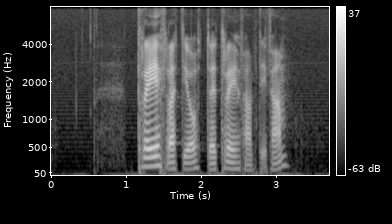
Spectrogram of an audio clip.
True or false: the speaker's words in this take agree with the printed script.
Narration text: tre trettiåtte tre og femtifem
true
